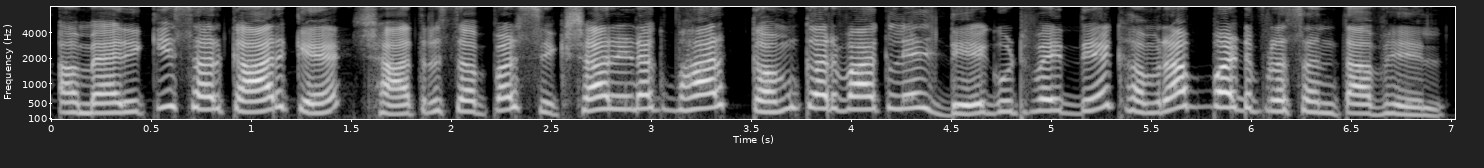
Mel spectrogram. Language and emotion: Maithili, happy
